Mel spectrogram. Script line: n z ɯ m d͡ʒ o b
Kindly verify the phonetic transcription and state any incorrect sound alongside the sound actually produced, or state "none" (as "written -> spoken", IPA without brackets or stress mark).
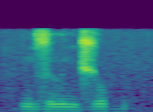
m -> n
